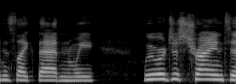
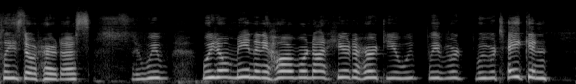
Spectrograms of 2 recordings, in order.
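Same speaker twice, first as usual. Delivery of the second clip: terrified pleading tone, much higher; 6 semitones higher than usual. Game characters plead with the players and their elephant friend, terrified pleading.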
